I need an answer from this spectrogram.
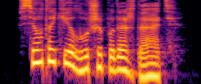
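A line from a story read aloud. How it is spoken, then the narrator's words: Sighing. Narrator (Russian): вздохнула Вон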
